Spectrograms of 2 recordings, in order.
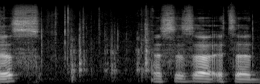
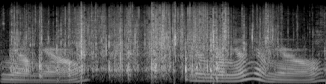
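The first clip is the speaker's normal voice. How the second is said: playful meowing; 7 dB louder than usual. Pretend. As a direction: meow like a playful kitten. Meowing at the kit.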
